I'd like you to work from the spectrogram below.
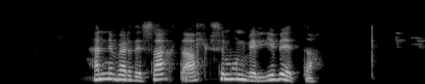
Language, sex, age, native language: Icelandic, female, 50-59, Icelandic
